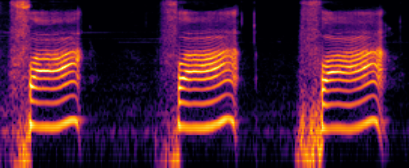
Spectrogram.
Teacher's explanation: this is a low-class consonant and we have the second tone mark and the tone rule for that combination is a high tone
